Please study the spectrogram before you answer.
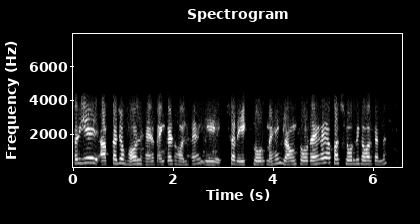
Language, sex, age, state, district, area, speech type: Urdu, male, 30-45, Uttar Pradesh, Gautam Buddha Nagar, urban, conversation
